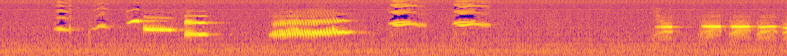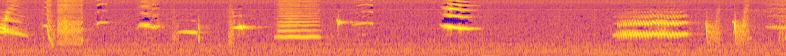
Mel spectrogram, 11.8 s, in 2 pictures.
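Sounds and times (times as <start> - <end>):
Eurasian bullfinch Pyrrhula pyrrhula call notes, soft piping whistles: 0.4 - 1.6, 2.2 - 3.7, 4.9 - 9.6, 10.6 - 11.7.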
